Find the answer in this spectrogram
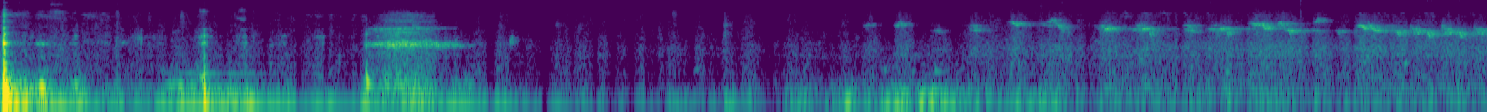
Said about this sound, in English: Can you hear all the birds in the background? That's how many birds we have around our yard.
